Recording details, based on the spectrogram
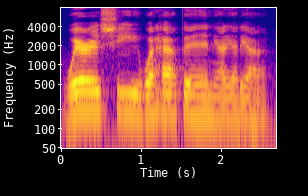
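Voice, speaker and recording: A woman in her late twenties talking to her phone camera in a small room, giving a casual, rambling update with many pauses and fillers. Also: fairly low pitch, steady tone, fairly bright tone. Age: 20s. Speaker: vlogger. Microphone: phone held close at arm's length.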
